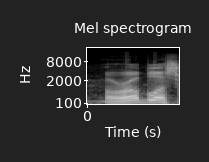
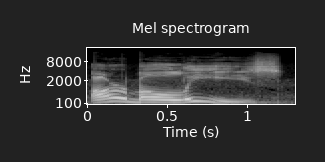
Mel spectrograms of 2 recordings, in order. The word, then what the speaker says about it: Arboles: left uh the old ghost town of uh robles colorado oh shoot mister don't you know it's pronounced arbolese shoot so anyway uh we're down here let's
